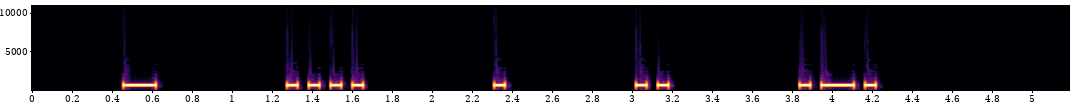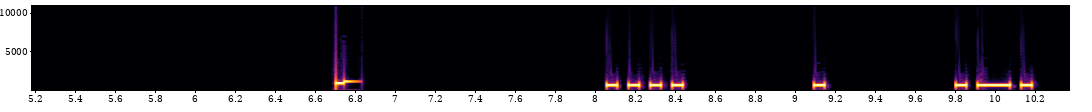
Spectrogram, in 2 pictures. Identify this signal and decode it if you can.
Morse code, heard as a keyed tone, about 22 wpm, spaced as for 10 wpm, 700 Hz. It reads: THEIR HER
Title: 4x Character Spacing - Top 300 Words - 22wpm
